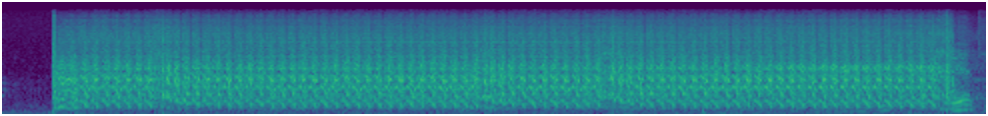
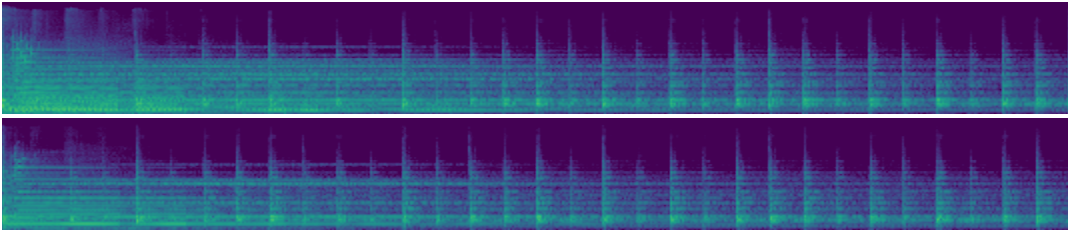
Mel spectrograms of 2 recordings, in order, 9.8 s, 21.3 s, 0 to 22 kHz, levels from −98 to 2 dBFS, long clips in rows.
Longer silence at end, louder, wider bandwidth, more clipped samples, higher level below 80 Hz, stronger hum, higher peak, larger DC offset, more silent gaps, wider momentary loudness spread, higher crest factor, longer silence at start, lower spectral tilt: about the same, 0 s vs 0 s; first, -30 LUFS vs -38 LUFS; about the same, 16.5 kHz vs 16.5 kHz; neither; about the same, -68 dBFS vs -66 dBFS; neither; about the same, -16 dBFS vs -14 dBFS; neither; neither; second, 1 LU vs 15 LU; second, 16 dB vs 22 dB; first, 0.5 s vs 0 s; second, 0 dB/octave vs -7 dB/octave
